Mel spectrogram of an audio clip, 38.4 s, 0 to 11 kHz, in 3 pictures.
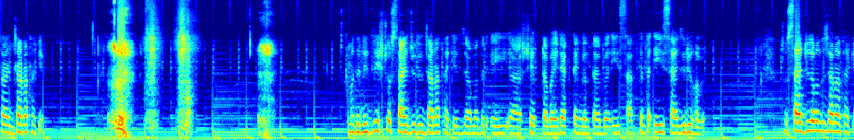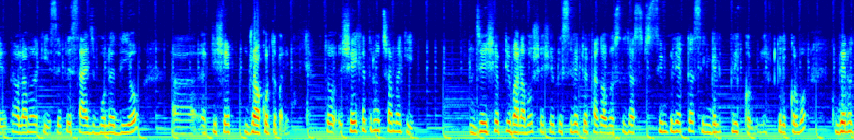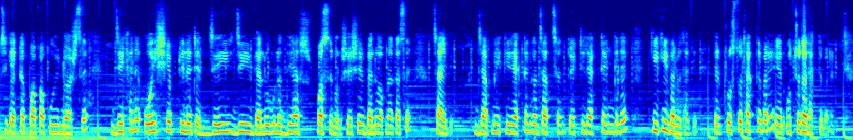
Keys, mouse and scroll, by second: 13.9 click, 20.2 click, 23.9 click, 26.3-38.4 drag.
